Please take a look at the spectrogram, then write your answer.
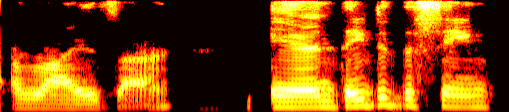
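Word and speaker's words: Araisa: east coast thank you a-r-a-i-s-a but they pronounce it Ariza and they did the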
